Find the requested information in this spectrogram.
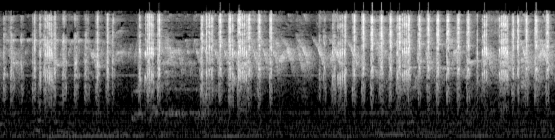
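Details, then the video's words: Woodpecker, a championship-grade bird, in a training recording: dense high-pitched chattering and chirping, ending in a fast run of sharp, evenly spaced ticking notes. "PLATUK beras masteran jitu burung juara"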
